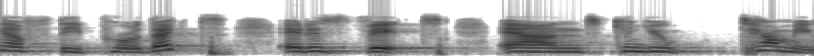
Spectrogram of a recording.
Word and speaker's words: Vite: Before I joined the company, I also thought it was VITE. It's actually VITE. It stands for fast in French.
